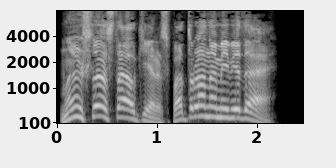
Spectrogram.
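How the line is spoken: Mercenary's shout. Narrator (Russian): прокричал наемник

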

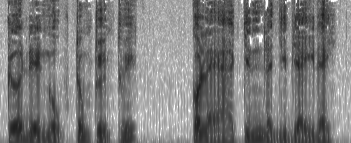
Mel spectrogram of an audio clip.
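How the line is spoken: Muttering. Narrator (Vietnamese): Trắc Mộc Cường Ba lẩm bẩm

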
